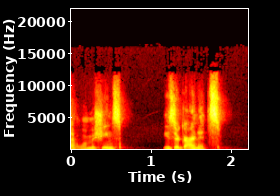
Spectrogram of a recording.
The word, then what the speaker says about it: garnit: Same pronunciation, but more like knit small insect kind of. – Insects. So we have to go bowling again? – G-A-R-G-N-E-T-S? – G-A-R-N-I-T. – Okay. Oh, that kind of knit. I heard Nat. – Yeah, it's all pronounced the same way.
